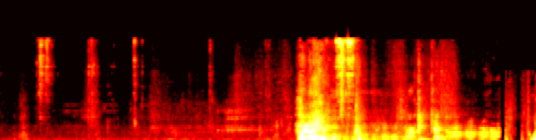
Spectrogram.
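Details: Siamese cats wrestling noisily together; after a few seconds of faint clicks and quiet, a loud, harmonic, wavering yowl-growl bursts in and carries on for about three seconds before a short break and a final sharp sound.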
